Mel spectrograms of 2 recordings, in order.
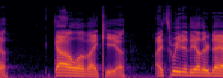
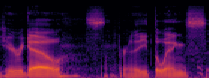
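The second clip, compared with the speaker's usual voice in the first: unenthused announcer; 8 semitones lower, 7 dB quieter than usual. Acted. Bad announcer hosting the wing challenge, low and listless. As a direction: announce it with no energy at all.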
